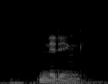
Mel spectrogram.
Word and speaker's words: knitting: There's night, knife, knitting. There's many words that have the K-N sound, or the K-N letters, and the K is silent.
